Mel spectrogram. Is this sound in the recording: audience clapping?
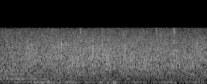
yes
